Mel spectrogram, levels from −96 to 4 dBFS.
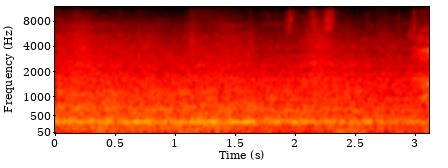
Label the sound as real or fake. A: real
